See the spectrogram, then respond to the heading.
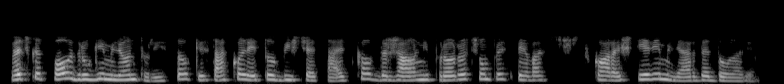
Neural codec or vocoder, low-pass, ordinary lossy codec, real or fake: none; 3.6 kHz; Opus, 24 kbps; real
